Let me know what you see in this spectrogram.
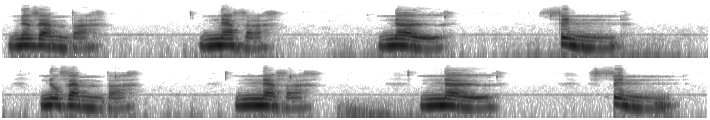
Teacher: actually my tongue touches just um behind my teeth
